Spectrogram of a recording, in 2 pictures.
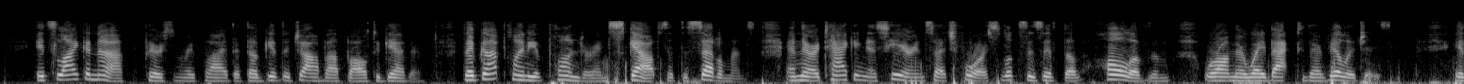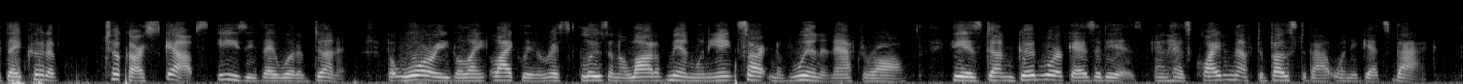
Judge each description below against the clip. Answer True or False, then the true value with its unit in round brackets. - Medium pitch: True (170 Hz)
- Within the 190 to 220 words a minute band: True (200 wpm)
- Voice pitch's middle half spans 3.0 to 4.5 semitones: True (3.6 semitones)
